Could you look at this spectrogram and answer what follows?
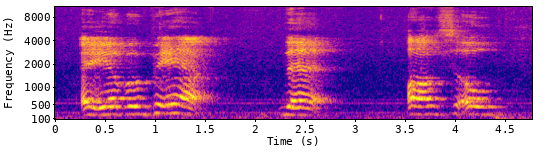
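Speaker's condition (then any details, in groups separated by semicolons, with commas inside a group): Cerebral palsy; very involved case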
